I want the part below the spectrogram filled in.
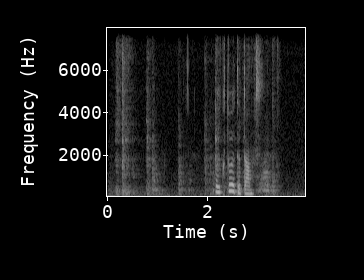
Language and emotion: Russian, neutral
